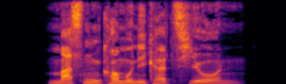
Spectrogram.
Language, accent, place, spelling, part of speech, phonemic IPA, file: German, Germany, Berlin, Massenkommunikation, noun, /ˈmasn̩kɔmunikaˌt͡si̯oːn/, De-Massenkommunikation.ogg
- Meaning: mass communication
